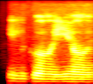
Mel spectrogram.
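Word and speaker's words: 읽어요: ilgoyo. Ilgeo. Bacanya gimana itu, Sam? Ini tulisannya geo tapi dibacanya Hmm? go. Ilgoyo berarti.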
